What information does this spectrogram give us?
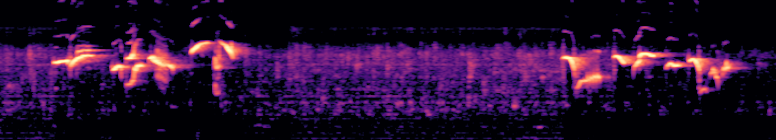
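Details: Oriental magpie-robin in full song, used to get other magpie-robins singing along. Two clusters of bright, varied whistles and slurred notes separated by a quiet gap of roughly three seconds, over a soft background hum.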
